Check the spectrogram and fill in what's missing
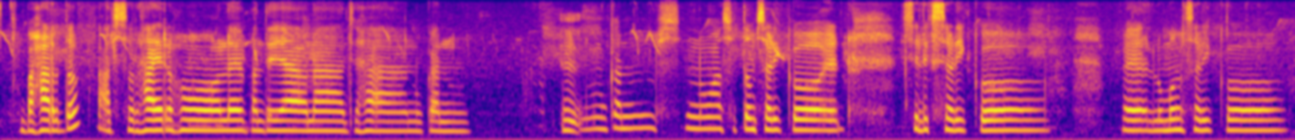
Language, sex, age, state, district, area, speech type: Santali, female, 18-30, West Bengal, Purulia, rural, spontaneous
